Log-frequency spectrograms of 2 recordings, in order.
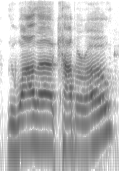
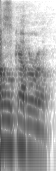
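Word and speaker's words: Luwawu-Cabarrot: Timothy Luwala Cabarro. He Timothée was my. Luwawu Cabarro.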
